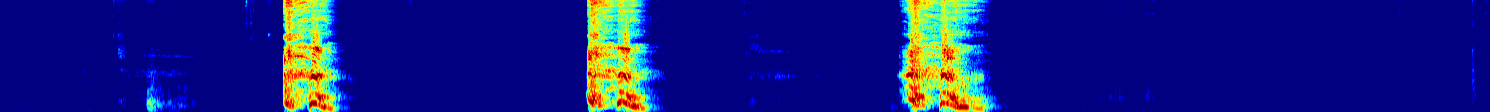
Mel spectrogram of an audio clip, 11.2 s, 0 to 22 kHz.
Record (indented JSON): {
  "three_cough_length": "11.2 s",
  "three_cough_amplitude": 32768,
  "three_cough_signal_mean_std_ratio": 0.28,
  "survey_phase": "alpha (2021-03-01 to 2021-08-12)",
  "age": "65+",
  "gender": "Male",
  "wearing_mask": "No",
  "symptom_none": true,
  "smoker_status": "Ex-smoker",
  "respiratory_condition_asthma": false,
  "respiratory_condition_other": false,
  "recruitment_source": "REACT",
  "submission_delay": "5 days",
  "covid_test_result": "Negative",
  "covid_test_method": "RT-qPCR"
}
